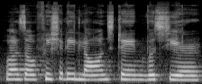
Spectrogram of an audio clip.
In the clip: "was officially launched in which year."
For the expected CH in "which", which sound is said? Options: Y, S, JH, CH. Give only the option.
S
